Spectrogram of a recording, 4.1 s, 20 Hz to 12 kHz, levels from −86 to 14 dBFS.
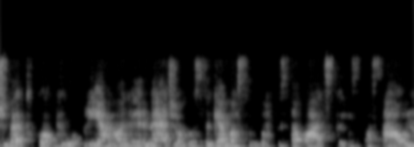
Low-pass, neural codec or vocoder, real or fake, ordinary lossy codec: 7.2 kHz; codec, 16 kHz, 4.8 kbps, FACodec; fake; Opus, 64 kbps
